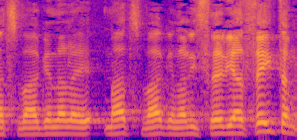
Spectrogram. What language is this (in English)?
Hebrew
